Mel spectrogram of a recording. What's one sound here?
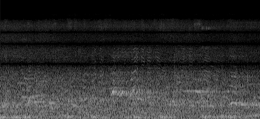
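People talk in a murmur in a large echoing hall.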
